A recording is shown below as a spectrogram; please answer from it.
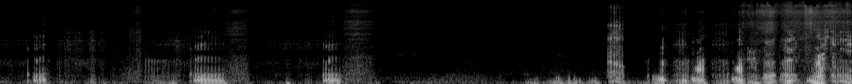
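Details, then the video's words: Napping pigs on a farm snore in rough, low grunting bursts, a few spaced early on, then a quicker run of breathy snorts near the end, with short quiet gaps between. "Snoring Pigs"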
